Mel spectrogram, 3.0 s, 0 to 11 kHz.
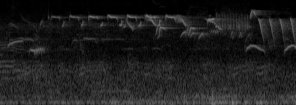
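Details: Reed bunting calling on an early March 2014 morning before sunrise in the reedbed at RSPB Fowlmere: thin, high notes and quick descending strokes, repeated several times, with other small birds chirping over a low background rumble.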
